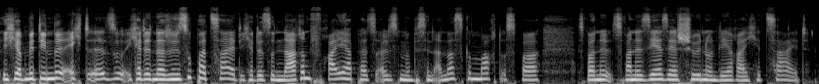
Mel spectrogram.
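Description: A woman, a podcast guest, telling her life story in lively conversation with many fillers and restarts. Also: fairly high pitch, fast talker, no room sound, studio quality.

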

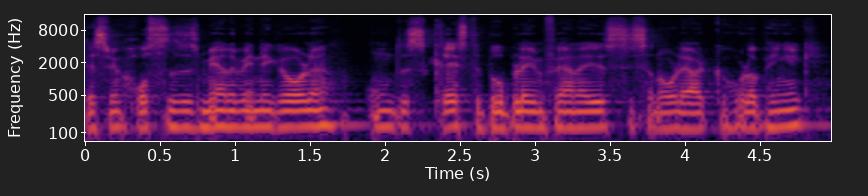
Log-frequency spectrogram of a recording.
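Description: Young austrian dude rambling through stories on a podcast, gravelly voice, colloquial. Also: male voice, mid-range voice, monotone, quick pace. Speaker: podcast guest, Muay Thai fighter. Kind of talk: casual storytelling conversation.

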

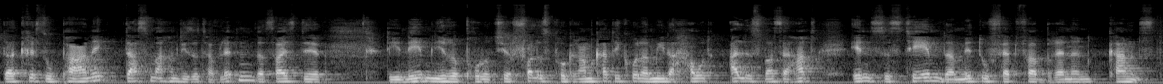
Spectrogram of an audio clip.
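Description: Male fitness host, live-stream chat, animated and direct, mid-range voice. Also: medium pitch, normal speed, a little hiss or hum. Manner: lively, explanatory, addresses viewers directly. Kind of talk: live-stream talk to viewers.

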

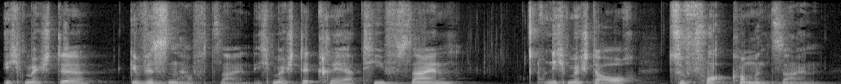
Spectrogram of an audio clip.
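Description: A man's voice: a little high, lively intonation, a little slow. A man hosting a podcast, giving an earnest motivational monologue and repeating self-affirmations. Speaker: podcast host.

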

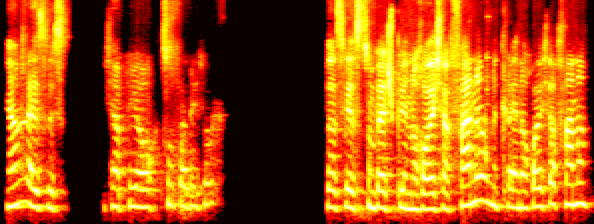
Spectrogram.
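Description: A woman's voice: high-pitched, steady tone, fairly quick. A middle-aged woman from East Germany, a smoke-cleansing practitioner, explaining in casual chat and correcting herself often as she shows her tools. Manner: demonstrates objects while talking, frequent self-corrections.

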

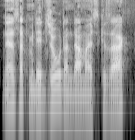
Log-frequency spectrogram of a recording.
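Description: A podcast host and content creator chats colloquially in a casual podcast, his lowish voice moving a little fast. The sound is dry and close with no room echo, and his s sounds come out slightly stressed and sibilant.

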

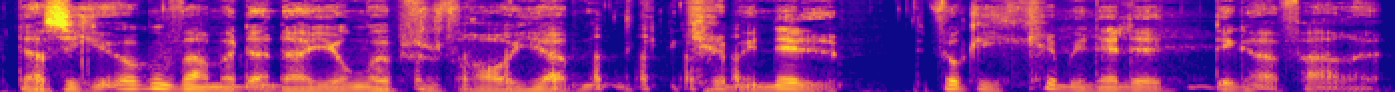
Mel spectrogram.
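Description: A man's voice: fairly low pitch, fairly quick, vocal fry, darkish tone, breathy edge. A middle-aged man, co-hosting a casual podcast and telling rambling anecdotes with acted-out voices. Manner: rambling storyteller, acts out quoted voices. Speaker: podcast co-host. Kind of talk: casual chat.

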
